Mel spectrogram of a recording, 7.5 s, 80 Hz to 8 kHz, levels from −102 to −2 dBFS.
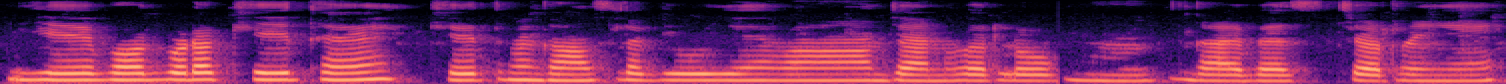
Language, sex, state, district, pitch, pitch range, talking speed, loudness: Hindi, female, Jharkhand, Sahebganj, 220 Hz, 205-230 Hz, 160 wpm, -22 LUFS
